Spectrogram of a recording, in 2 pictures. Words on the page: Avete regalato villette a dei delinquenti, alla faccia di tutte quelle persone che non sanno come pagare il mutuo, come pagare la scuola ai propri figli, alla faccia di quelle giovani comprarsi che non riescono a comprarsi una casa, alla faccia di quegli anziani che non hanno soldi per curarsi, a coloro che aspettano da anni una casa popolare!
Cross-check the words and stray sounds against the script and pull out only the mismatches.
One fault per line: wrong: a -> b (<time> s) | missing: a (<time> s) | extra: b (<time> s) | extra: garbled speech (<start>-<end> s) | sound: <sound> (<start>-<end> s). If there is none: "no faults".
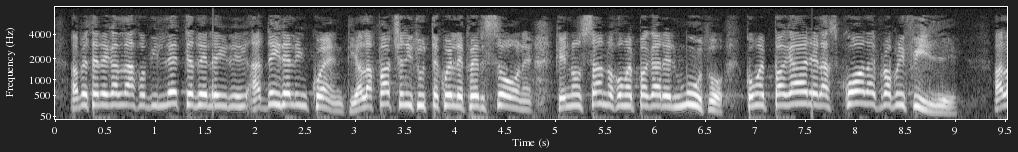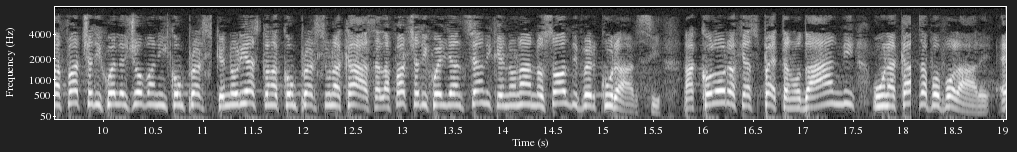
sound: dropout (18.1-18.2 s)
